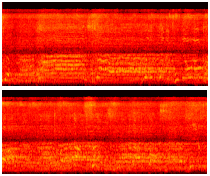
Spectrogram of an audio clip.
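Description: Gospel choir singing, many voices together in one continuous song.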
